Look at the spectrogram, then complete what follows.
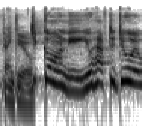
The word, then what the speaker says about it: Ciccone: I don't know how to pronounce her last name. Ciccone, thank you. Ciccone.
